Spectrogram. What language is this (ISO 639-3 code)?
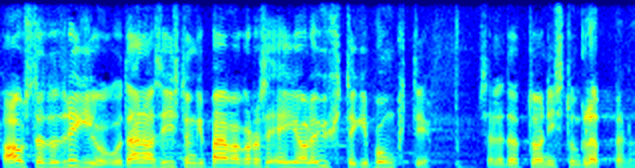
est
